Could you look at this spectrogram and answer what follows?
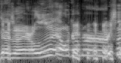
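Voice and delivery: very high, drawn-out squeal through laughter; hammed-up high battle cry, stretched out; mock battle excitement. Man play-acting a war reenactment, squealing with mock excitement.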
